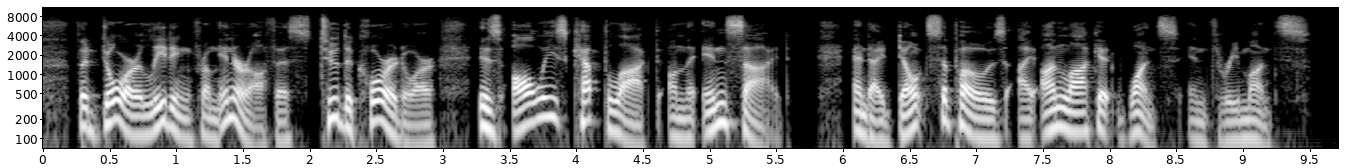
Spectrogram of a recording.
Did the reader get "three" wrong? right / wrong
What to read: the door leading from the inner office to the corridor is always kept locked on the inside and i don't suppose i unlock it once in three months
right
